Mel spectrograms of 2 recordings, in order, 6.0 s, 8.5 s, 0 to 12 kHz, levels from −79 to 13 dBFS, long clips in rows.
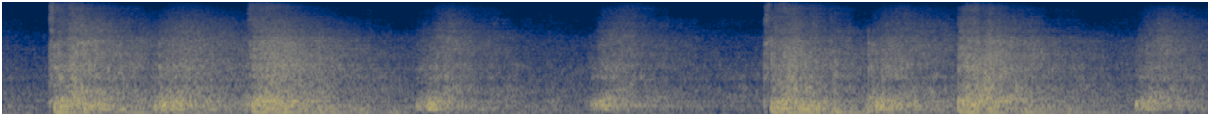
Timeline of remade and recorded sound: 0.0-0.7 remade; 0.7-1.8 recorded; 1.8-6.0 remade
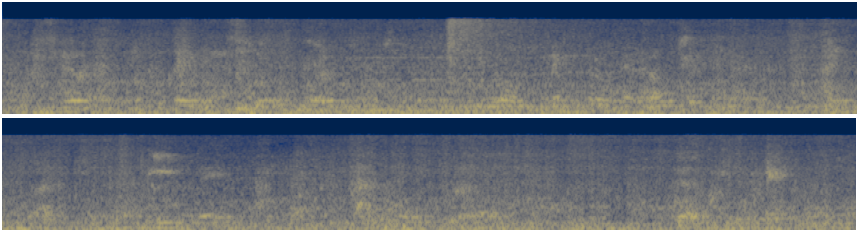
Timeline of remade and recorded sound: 0.0-1.6 remade; 1.6-3.2 recorded; 3.2-5.1 remade; 5.1-5.6 recorded; 5.6-8.5 remade

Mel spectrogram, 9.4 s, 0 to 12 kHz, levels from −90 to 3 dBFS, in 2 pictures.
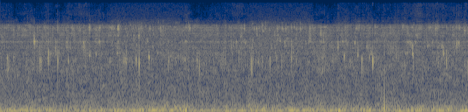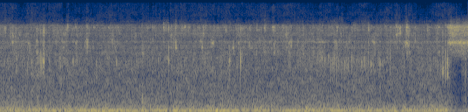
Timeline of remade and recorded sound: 0.0-1.1 remade; 1.1-1.8 recorded; 1.8-2.5 remade; 2.5-3.1 recorded; 3.1-9.4 remade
